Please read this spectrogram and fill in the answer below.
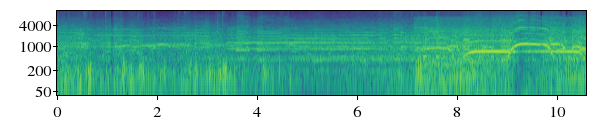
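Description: Car horns honking in support of a street-corner crowd of protesters, one horn held for several seconds, over a babble of voices. The sound gets louder near the end, with more horn blasts and shouts.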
